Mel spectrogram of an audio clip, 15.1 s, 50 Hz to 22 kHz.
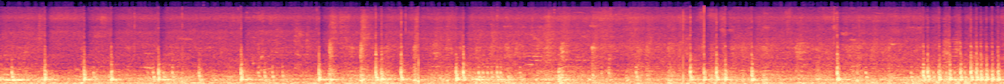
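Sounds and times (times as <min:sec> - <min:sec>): train wheels rumbling on rail: 0:00.0 - 0:15.0
wheels clicking over rail joints: 0:00.0 - 0:15.0.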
